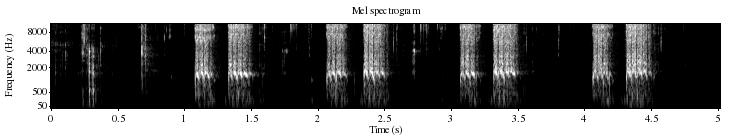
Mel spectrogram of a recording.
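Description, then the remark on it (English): A foley imitation of crickets: crisp, scratchy bursts arriving in pairs at a steady pace, about one pair per second, fairly loud, with no talking. “Oh, that'd be uh, uh crickets.”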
